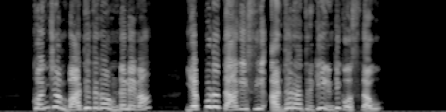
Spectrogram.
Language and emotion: Telugu, angry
